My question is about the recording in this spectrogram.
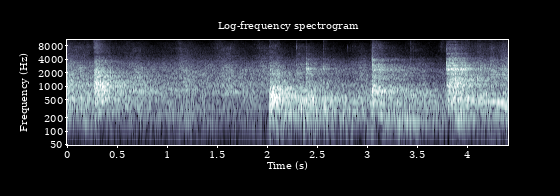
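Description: Four sharp knocks of ice stocks striking the court and each other, each ringing on in the reverberant hall.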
